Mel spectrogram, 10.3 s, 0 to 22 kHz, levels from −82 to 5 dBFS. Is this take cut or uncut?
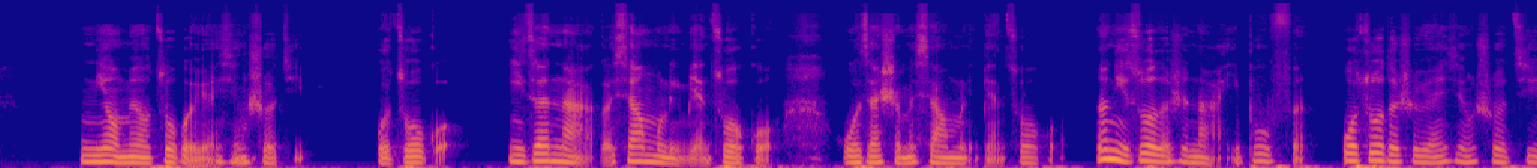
uncut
